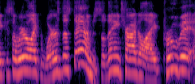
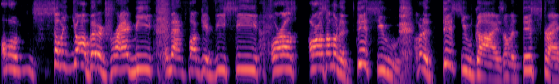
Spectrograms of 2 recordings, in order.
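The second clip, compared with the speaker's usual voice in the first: shouted rant, higher pitch; 4 semitones higher than usual. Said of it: "talking in all caps".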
